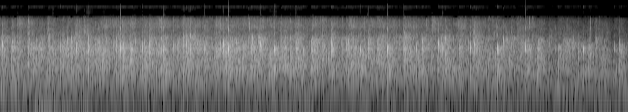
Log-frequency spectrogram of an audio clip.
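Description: A church congregation at a Sunday service applauds in praise, a dense sustained wash of clapping from many hands filling the room for several seconds.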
